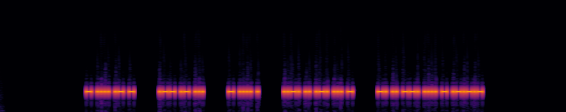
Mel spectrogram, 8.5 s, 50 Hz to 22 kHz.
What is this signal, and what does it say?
Morse code, heard as a keyed tone, about 41 wpm, 700 Hz. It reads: THAT WAS THE FIRST NIGHT.
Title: 2x Word-Spacing - Sentences from Top 300 Words - 45wpm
